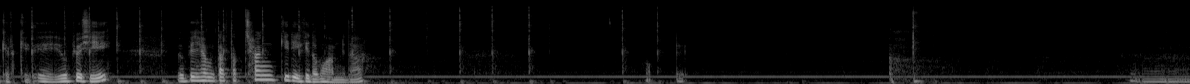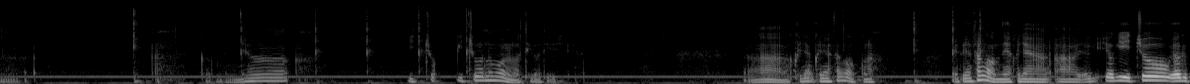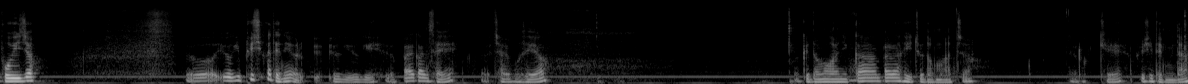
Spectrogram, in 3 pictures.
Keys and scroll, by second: 0.2 super+[, 0.4 super+], 0.8 super+[, 1.1 super+], 1.3 super+[, 1.6 super+], 1.8 super+[, 2.0 super+], 2.4 super+[, 3.0 super+[, 3.7 super+], 4.0 super+[, 4.7 super+], 5.0 super+[, 5.7 super+[, 5.9 super+], 6.6-7.0 typing, 8.0-9.6 typing, 12.4 typing, 13.7 typing, 14.1 super+], 14.8 super+[, 15.5 super+[, 16.0 super+[, 17.5 super+], 19.2-20.1 typing, 20.8 super+], 21.5 super+], 21.9 super+[, 22.1 super+[, 22.6-23.7 typing, 30.2 Escape, 32.1 super+].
